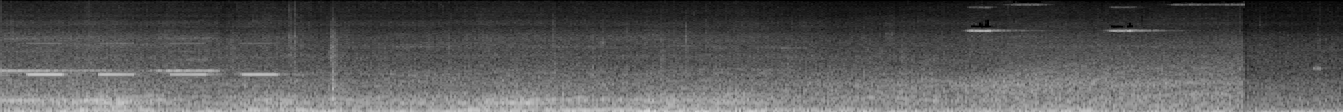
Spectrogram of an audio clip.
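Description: A van engine rumbles as the vehicle drives slowly away.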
